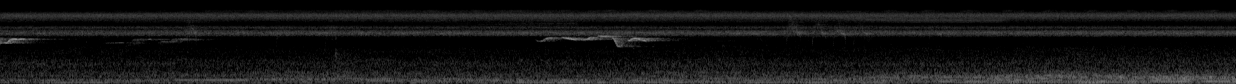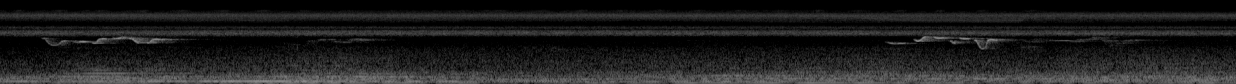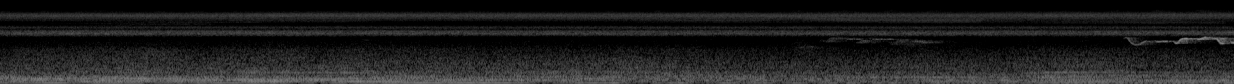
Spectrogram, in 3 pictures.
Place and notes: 南投縣埔里鎮桃米里, Taiwan - Birds singing
Birds singing, Cicadas sound
Zoom H2n MS+XY
Puli Township, 桃米巷11號, 11 August 2015, 07:01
